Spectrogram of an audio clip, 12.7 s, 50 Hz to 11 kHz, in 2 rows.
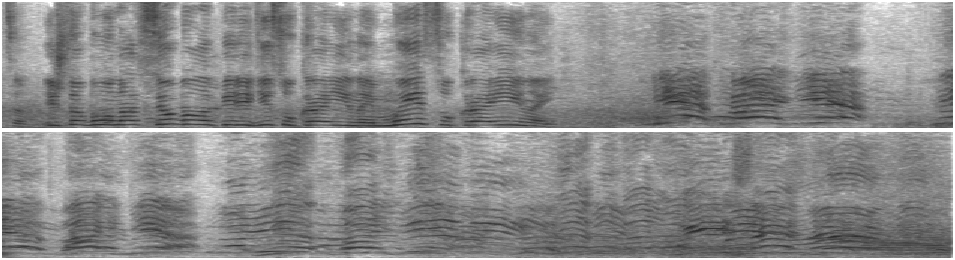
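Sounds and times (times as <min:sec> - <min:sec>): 
speech: 0:00.1 - 0:03.8, 0:04.4 - 0:04.6
dense crowd at a protest rally shouting and calling out: 0:04.2 - 0:12.6.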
